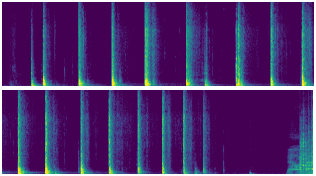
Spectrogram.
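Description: Hammer blows breaking up a block of dry ice in a plastic cooler: about sixteen sharp, evenly paced strikes, a little under two a second, stopping about ten seconds in.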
